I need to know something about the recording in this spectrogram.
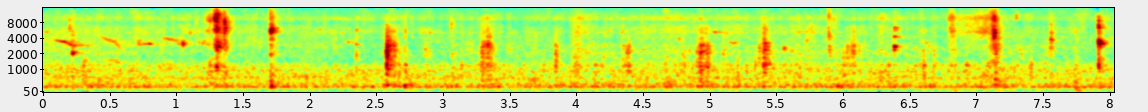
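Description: Faint chewing of a pickle wedge with full dentures: soft, irregular crunches and clicks over a low steady hum.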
